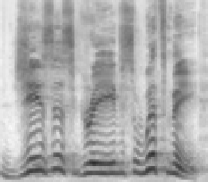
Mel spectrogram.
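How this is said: It is said forcefully, with strong conviction. "Now let's say it like we mean it"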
